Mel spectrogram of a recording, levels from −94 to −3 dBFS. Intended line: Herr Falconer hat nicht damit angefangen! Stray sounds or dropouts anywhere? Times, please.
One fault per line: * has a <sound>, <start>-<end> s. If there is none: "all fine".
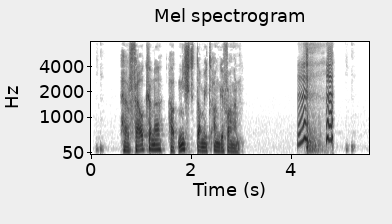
* has a laugh, 4.1-4.9 s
